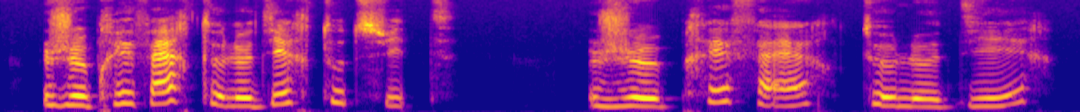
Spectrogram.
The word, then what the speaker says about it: tout de suite: Je préfère te le dire tout de suite. I'd rather tell you right away. Tout de suite means right away. Be careful. Here we don't pronounce the e in de tout de suite.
